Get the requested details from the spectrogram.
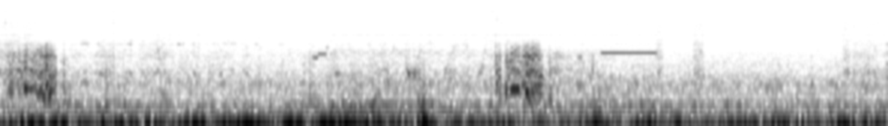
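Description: Tyres thud and rattle over a bumpy, potholed road.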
